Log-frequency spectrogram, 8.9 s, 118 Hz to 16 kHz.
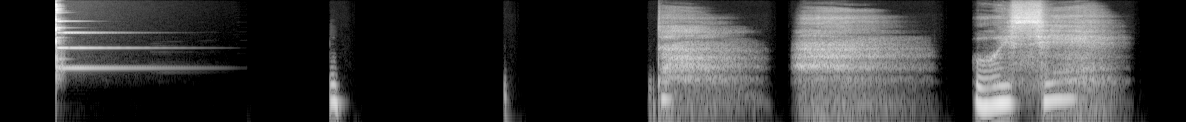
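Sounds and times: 
glasses of alcohol clinking in a toast: 0.4 - 1.2
speech: 5.0 - 5.2, 7.3 - 8.3.

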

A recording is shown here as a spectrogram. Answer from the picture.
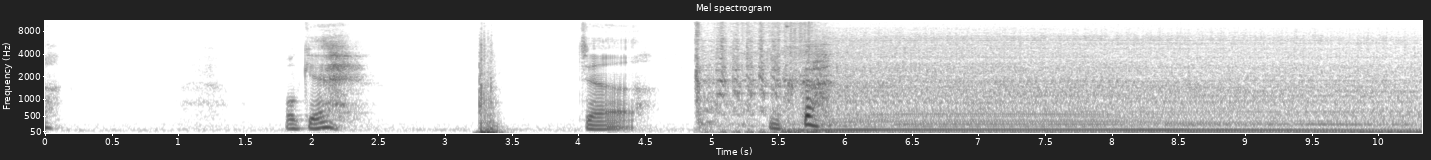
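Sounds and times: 
speech: 1.8 - 2.4, 4.0 - 4.6, 5.4 - 6.1
car engine humming as car pulls away from a parking lot: 4.9 - 10.3.

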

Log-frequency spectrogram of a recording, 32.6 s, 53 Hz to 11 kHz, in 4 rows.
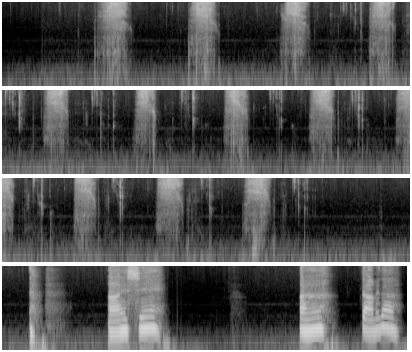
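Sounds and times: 
wet licking and slurping on a saliva-soaked ball gag: 5.6 - 10.2, 10.8 - 17.2, 17.8 - 18.8, 19.4 - 20.5, 21.2 - 22.5
speech: 26.6 - 27.7, 31.9 - 32.5.

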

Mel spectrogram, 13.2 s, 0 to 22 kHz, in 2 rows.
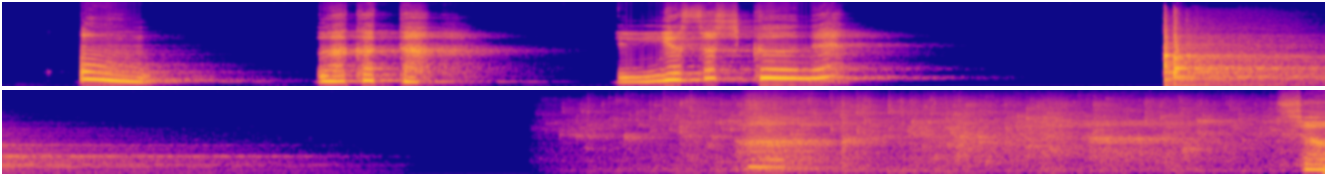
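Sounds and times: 
speech: 0.4 - 0.9, 1.6 - 2.2, 3.1 - 4.3
resonant knock: 5.8 - 7.7
water splashing while the body is washed in a bath: 9.3 - 13.2.

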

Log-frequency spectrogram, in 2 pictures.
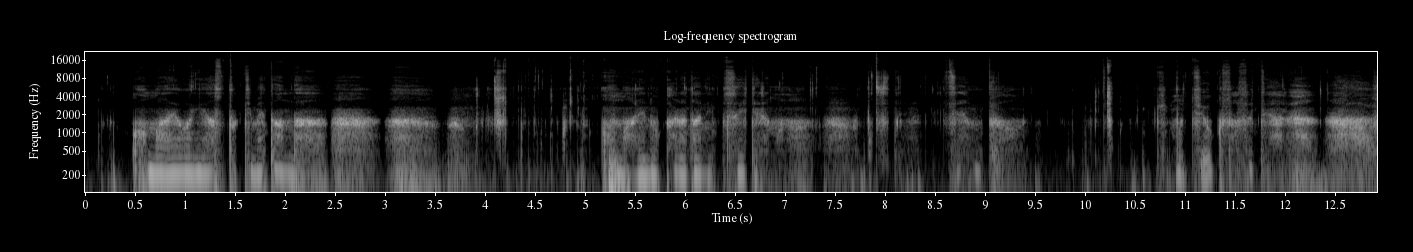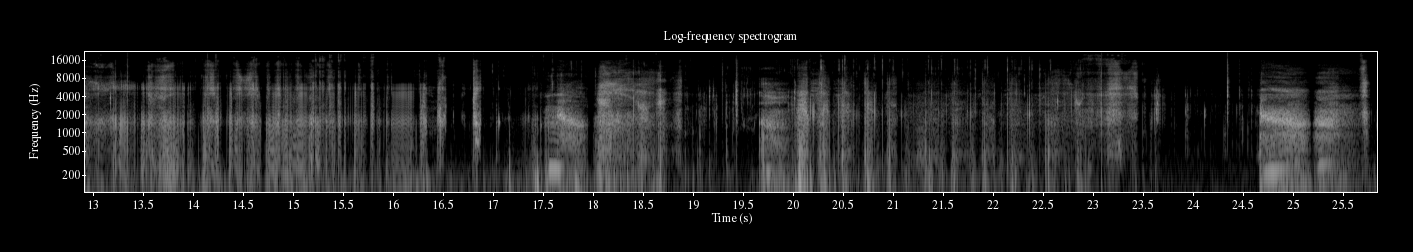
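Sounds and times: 
speech: 0.6 - 3.3, 5.2 - 7.1, 10.9 - 15.2
mouth smacks and sticky clicks: 3.9 - 5.2, 7.2 - 8.6, 9.9 - 10.7, 12.3 - 24.8, 25.5 - 25.8
wet ear licking: 12.9 - 24.7.

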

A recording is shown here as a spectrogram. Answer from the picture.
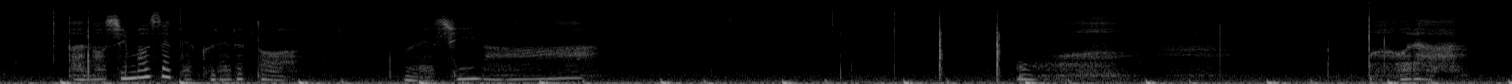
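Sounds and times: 
soft breaths: 0.5 - 9.2, 10.1 - 15.1
slow steady heartbeat heard during a hug: 0.6 - 15.1
speech: 0.8 - 3.1, 4.0 - 6.0.

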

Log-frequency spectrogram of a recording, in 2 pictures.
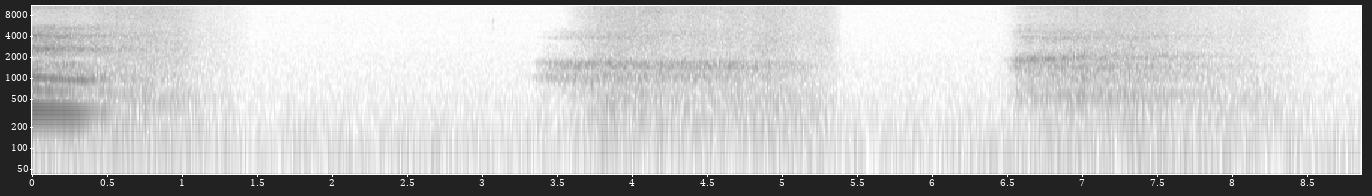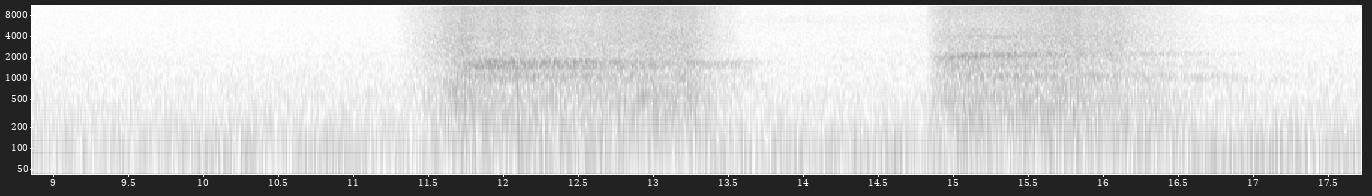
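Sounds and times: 
slow faint breathing in and out during a guided breathing exercise: 0.0 - 1.2, 3.4 - 5.4, 6.5 - 8.5, 11.4 - 13.8, 14.8 - 17.2.

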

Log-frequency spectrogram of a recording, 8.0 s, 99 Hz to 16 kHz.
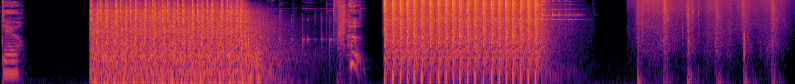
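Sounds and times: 
automatic gunfire from a team shooter video game: 0.9 - 2.9, 3.8 - 5.6.

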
